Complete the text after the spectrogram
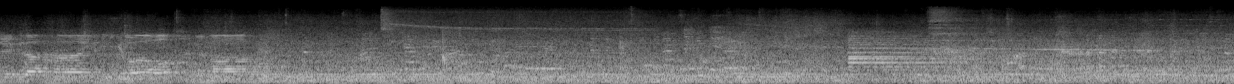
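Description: A train pulls slowly away, its wheels rolling on the rails.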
